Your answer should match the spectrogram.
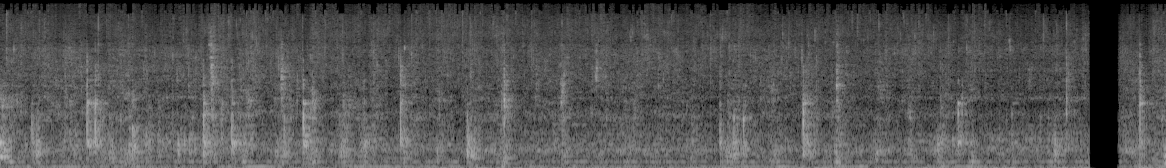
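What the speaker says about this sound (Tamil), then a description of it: "பெரிய வெங்காயம் ஒன்று போட்டுங்க தீ நல்லா அதிகமாக வச்சு இதை வதக்கிங்க" A large onion sautéing on high flame: a close, continuous sizzle with repeated stirring scrapes and clatters, broken by a brief silent gap near the end.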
